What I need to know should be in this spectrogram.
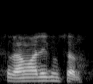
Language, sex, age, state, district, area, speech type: Urdu, male, 18-30, Uttar Pradesh, Saharanpur, urban, conversation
